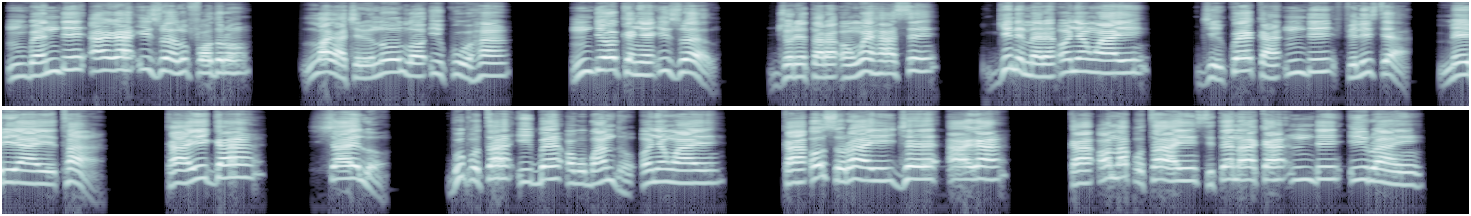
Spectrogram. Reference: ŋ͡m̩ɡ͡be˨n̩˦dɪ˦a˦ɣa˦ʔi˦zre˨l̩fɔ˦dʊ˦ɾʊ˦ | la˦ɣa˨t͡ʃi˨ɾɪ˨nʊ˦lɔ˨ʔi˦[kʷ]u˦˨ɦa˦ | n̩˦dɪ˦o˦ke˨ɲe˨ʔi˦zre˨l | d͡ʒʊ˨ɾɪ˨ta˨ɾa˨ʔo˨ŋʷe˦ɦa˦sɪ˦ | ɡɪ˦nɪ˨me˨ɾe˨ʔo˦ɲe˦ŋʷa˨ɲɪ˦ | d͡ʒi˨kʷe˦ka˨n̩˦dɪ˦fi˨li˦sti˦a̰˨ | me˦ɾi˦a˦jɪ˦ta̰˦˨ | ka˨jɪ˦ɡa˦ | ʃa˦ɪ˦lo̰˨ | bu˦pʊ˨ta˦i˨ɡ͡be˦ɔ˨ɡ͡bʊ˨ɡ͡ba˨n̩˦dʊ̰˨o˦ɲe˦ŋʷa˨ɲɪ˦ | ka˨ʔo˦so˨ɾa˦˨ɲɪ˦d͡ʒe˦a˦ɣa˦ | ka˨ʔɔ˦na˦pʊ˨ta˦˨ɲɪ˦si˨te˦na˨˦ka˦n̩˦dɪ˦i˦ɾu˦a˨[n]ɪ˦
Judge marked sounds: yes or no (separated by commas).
yes, no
